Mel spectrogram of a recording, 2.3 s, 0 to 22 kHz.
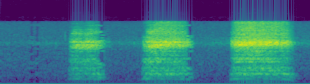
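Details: A California condor gives three breathy, rasping hisses, each longer and louder, about half a second apart. This is at a nesting cave on 28 April 2021, where a breeding pair greet, groom and feed their 18-day-old chick.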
